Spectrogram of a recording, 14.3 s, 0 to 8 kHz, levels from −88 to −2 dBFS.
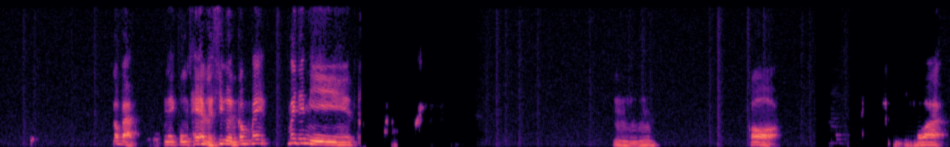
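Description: At 5.35 s there's a brief scrap of a second voice, only about 60 ms long and sitting roughly 25 dB under the main talker. That's the other side's voice leaking through, most likely loudspeaker echo that the echo canceller didn't fully remove from the mic. It comes back at 12.46 to 12.64 s, a little longer and fainter, around 30 dB down.

Right after the first leak, from 5.40 to 6.49 s, the talker's own speech sinks by as much as 40 dB for about a second. This is speech suppressed in double talk. With both sides talking at once, the canceller apparently couldn't tell the near voice from the echo, so it ducked everything. The same thing happens from 12.83 to 13.85 s, again about a second, with drops close to 40 dB.

Between those events the room tone goes briefly dead. From 6.77 to 7.19 s and again from 12.25 to 12.46 s, the background is gated by the echo canceller. It clamps the mic down by about 40 dB while the loudspeaker plays, so the ambience vanishes for a few hundred milliseconds and then snaps back when the canceller releases. 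Across the whole clip, the band stops at 8 kHz, which is just the call's mic processing doing its usual band-limiting.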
